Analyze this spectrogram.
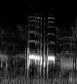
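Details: Single rolling coo phrase from a local zebra dove used to call rivals: about half a second of fast, throbbing notes on a steady pitch, then a softer, lower murmured coo.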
